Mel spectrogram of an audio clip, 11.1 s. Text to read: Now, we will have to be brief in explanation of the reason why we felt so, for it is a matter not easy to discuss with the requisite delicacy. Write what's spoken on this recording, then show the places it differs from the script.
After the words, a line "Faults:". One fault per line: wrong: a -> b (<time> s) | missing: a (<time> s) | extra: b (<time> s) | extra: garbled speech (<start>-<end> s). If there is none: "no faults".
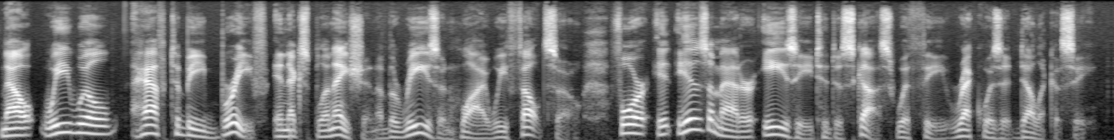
Now, we will have to be brief in explanation of the reason why we felt so, for it is a matter easy to discuss with the requisite delicacy.
Faults:
missing: not (7.6 s)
